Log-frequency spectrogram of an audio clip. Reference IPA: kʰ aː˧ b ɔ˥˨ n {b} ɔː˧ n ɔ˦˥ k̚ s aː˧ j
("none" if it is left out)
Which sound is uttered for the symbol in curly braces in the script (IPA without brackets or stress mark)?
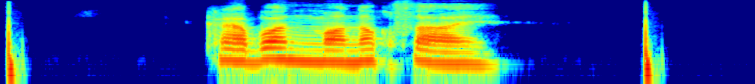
m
